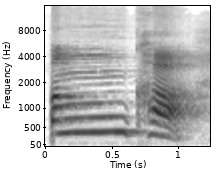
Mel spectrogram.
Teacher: अंग का उच्चारण नाक से अधिक होता है।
